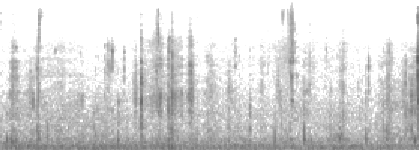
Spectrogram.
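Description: Close, faint chewing and crunching of a tempura-fried Twinkie, heard as soft irregular bites and crackles over a low background hiss, with no talking.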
